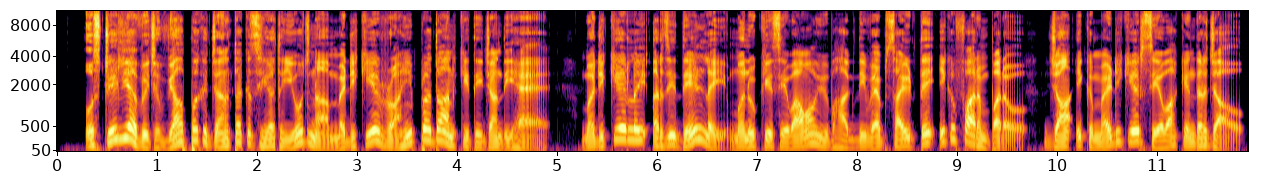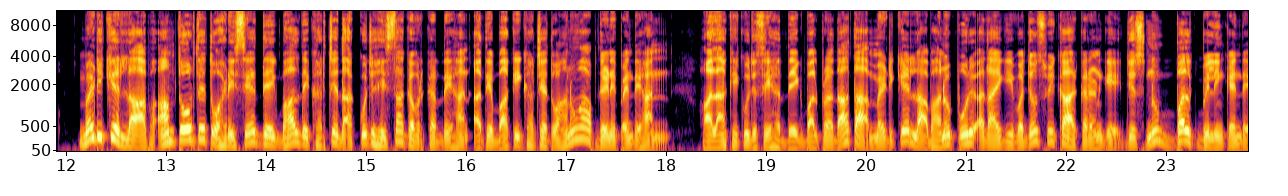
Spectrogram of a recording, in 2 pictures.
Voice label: Punjabi voice sample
